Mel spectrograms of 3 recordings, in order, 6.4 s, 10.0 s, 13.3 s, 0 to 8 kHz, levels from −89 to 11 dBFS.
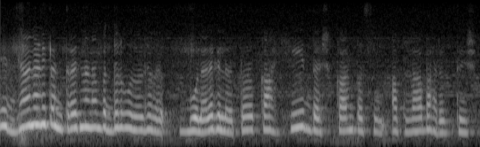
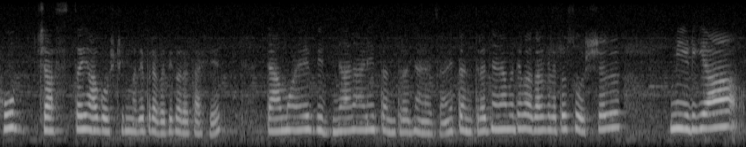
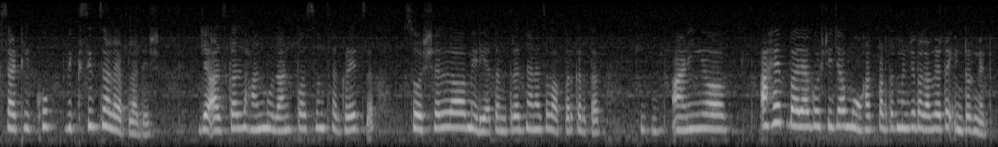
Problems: constant background noise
